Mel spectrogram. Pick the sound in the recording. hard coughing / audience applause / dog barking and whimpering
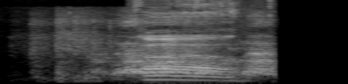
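dog barking and whimpering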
